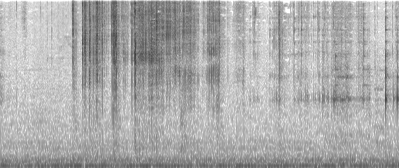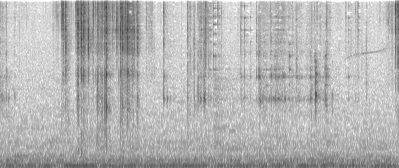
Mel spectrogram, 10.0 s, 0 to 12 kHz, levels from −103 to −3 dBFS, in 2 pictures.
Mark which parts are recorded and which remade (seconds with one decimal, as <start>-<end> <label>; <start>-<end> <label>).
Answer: 0.0-0.4 recorded; 0.4-1.0 remade; 1.0-10.0 recorded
